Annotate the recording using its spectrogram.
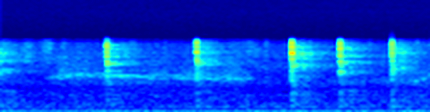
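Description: Faint, irregular ticks of a stylus tip tapping a pen tablet while handwriting: four light clicks over low hiss.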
